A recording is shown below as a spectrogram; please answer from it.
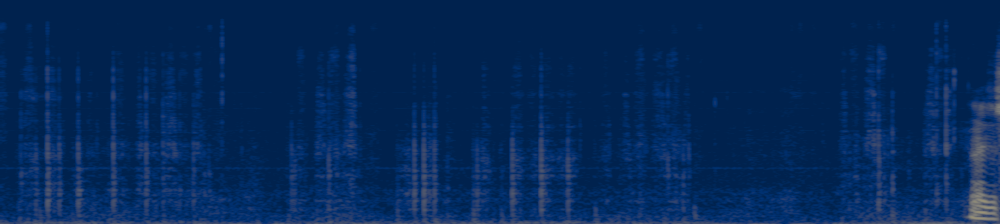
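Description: Pen stylus scratching and tapping on a Wacom graphics tablet in short, irregular, faint strokes while line work is drawn.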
